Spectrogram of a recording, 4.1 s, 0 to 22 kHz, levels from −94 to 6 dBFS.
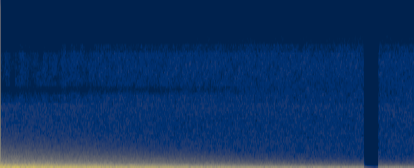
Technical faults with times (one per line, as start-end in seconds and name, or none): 3.64-3.79 gap at a join of encoded pieces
